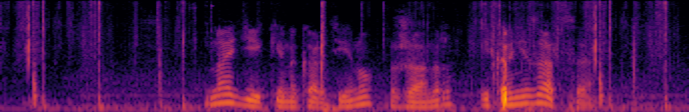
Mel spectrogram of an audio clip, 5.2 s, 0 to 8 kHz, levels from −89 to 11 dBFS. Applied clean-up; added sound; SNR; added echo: none; Chink, clink / Domestic sounds, home sounds; 14 dB; none.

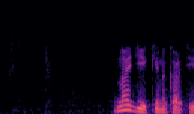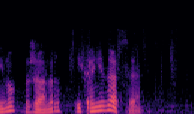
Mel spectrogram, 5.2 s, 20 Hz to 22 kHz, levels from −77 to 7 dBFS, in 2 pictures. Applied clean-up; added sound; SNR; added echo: neural separator model SepFormer DNS4.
